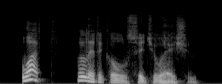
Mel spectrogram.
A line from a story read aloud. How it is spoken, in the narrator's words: Floyd asked dryly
